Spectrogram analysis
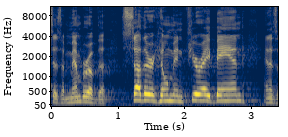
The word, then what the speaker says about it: Souther: was a beautiful introduction even if you didn't pronounce my name right it's Souther and I am from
